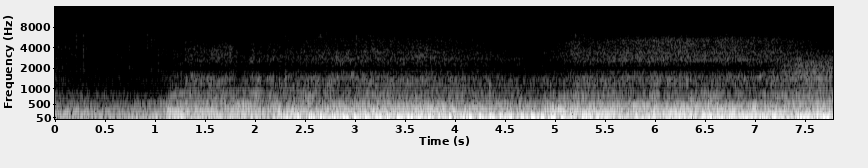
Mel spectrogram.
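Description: A large crocodile bites and thrashes its prey in the water with heavy splashing.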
